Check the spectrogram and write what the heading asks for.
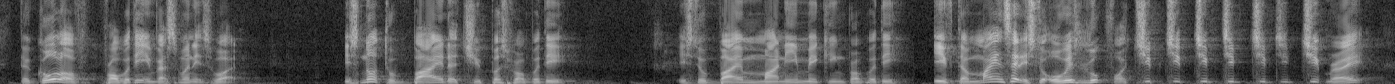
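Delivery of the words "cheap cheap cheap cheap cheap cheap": very high, soft, rapid bird-like chirping. Lecturing on property investment, repeating a word, chirping like a bird. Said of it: "sounding like a bird".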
